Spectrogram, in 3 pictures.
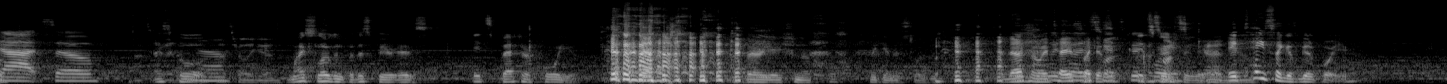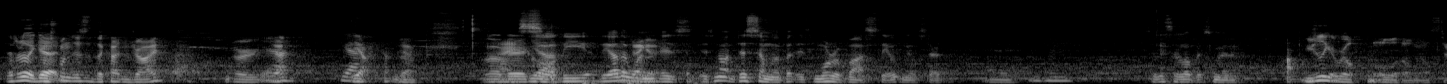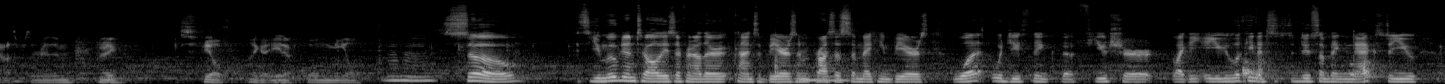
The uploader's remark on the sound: Live! From MacLeod Ale Brewing Co.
